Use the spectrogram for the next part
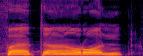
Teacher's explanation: را کو موٹا پڑھیں گے، را کے اوپر زبر ہے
